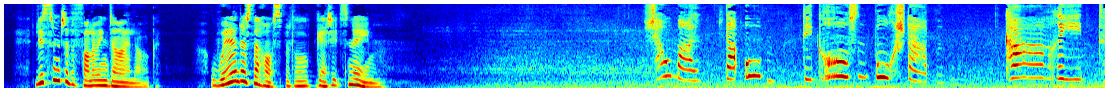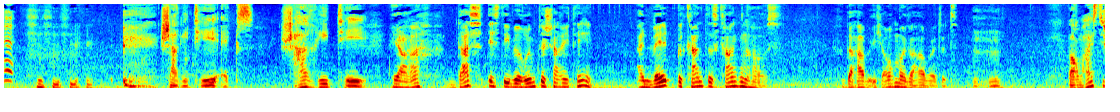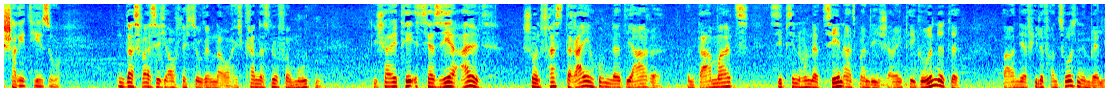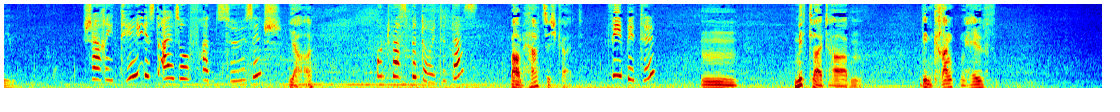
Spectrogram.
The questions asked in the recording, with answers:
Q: Where does the hospital get its name?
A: Charité is a French word which means charity or compassion.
